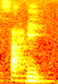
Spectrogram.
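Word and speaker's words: Sarrus: Quando eu falo determinante da matriz de ordem 3, na verdade eu estou falando da regra de Sarri, tá? Se escreve Sarros, tá?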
